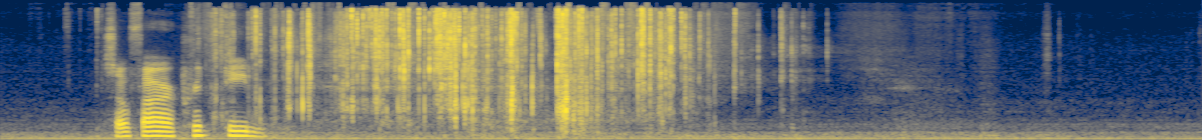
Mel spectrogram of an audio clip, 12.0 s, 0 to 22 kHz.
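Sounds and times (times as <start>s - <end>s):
foil wrapper crinkling: 2.0s - 8.1s.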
